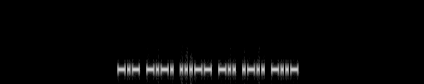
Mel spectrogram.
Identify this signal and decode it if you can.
Morse code, heard as a keyed tone, about 52 wpm, 700 Hz. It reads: KC3DLX
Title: USA Call Signs - 6 Characters - 4x Character Spacing - 50wpm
